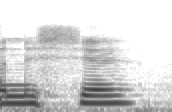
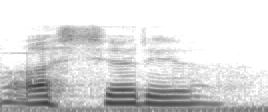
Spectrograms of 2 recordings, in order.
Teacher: जैसे ये देखें, निह प्लस चय, विसर्ग बदल गया श में, आधा श में, और शब्द बन गया निश्चय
